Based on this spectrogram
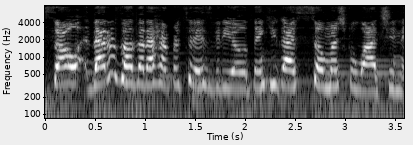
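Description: A woman talking at a very fast pace, with faint music in the background. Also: dry sound with no echo. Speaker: food reviewer vlogger. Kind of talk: casual vlog chat. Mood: embarrassed, amused. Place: car. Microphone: phone near.

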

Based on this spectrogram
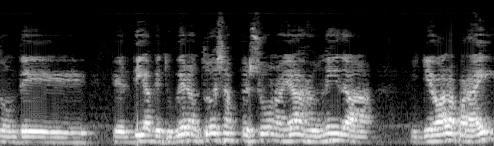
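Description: A man's high-pitched voice. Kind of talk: interview answer. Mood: subdued, flat recounting.

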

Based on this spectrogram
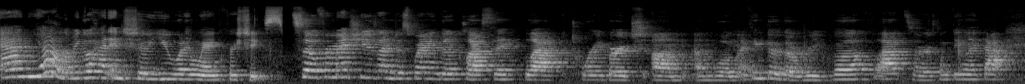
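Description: A woman with a fairly high pitch speaks at a moderate pace with few pauses and ordinary pitch variation, and audible room echo surrounds her voice.

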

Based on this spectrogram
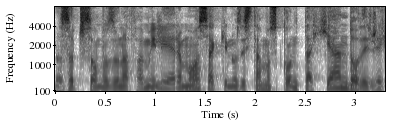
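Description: A man with a plain, everyday voice speaks at a fairly quick pace, medium in pitch, with lively intonation. The recording is very clean, with a silent background and a dry, close sound without echo. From Ecuador, Cuenca. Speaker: neuroscientist. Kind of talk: interview.

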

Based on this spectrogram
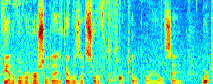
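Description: A man with a fairly low voice uses a normal speaking voice and ordinary pitch variation, with light background noise behind him. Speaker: interviewed actor. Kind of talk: interview answer. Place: workshop. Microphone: lapel.

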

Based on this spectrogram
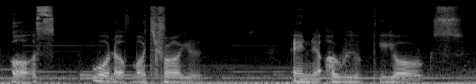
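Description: A man's raspy, put-on character voice at a very slow pace over loud music in the background

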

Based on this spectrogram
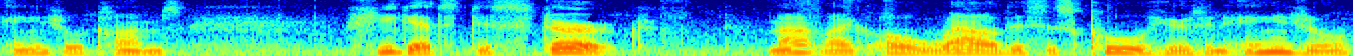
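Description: A woman speaks at a fairly slow pace in a fairly low pitch, with a dark, mellow tone. Her pitch varies in an ordinary way, and there is light background noise. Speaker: reader sharing a devotional book. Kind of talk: reading aloud with casual comments. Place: home room. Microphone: phone near.

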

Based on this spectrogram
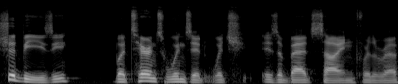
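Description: Speaking at a moderate pace on a very clean recording with a silent background, a man sounds animated, with lively intonation. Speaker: sports video commentator. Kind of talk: sports play-by-play recap with sarcastic commentary over game clips. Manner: animated, wry and sarcastic.

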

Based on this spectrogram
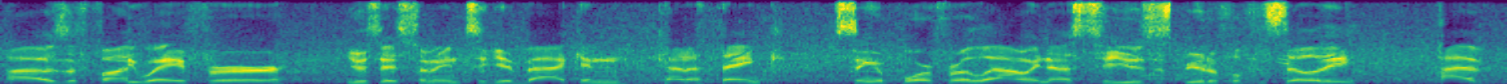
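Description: Fairly quick talk from a man, noticeable background noise underneath. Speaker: athlete vlogger. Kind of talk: casual vlog chat. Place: hall. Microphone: phone near.

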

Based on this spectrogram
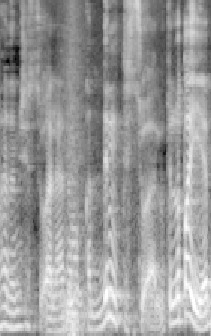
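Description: Over a quiet background, a man talks at a moderate pace with very wide pitch swings. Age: 40s. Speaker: project management professional / YouTuber; YouTuber. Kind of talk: casual storytelling monologue. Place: home room. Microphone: lapel.

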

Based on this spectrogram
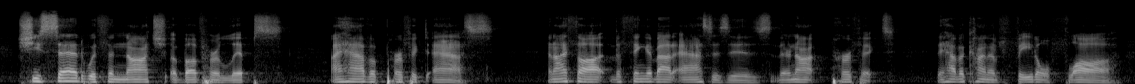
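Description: Music plays in the background as a man speaks at medium pitch and a fairly slow pace. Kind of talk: poetry reading to a live audience, casual banter between poems. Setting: stage with audience at a literary festival. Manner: animated, wry and self-deprecating, conversational between poems; deadpan, measured and dreamy when reading poems.

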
